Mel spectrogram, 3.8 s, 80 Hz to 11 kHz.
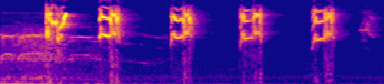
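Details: Violet lovebird chirping: five sharp, harsh, high-pitched chirps at roughly 0.7-second intervals, each short and buzzy, followed by a fainter sixth note, with a low hum briefly under the first chirp.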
